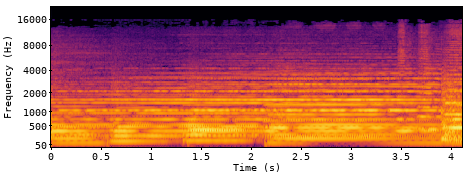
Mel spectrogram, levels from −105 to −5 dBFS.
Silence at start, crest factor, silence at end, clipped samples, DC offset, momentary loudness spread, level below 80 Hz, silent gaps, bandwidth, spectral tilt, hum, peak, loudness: 0 s; 16 dB; 0 s; under 0.1%; under 0.1%; 5 LU; -46 dBFS; none; 14.5 kHz; -6 dB/octave; none; 0 dBFS; -16 LUFS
